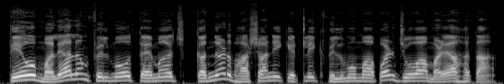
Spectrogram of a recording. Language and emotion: Gujarati, neutral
